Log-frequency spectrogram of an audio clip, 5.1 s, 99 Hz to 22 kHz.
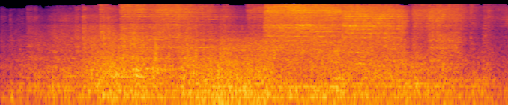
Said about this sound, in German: Vom Rangierbahnhof Limmental kommt der Zug mit 30 Wagen von Basel an.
